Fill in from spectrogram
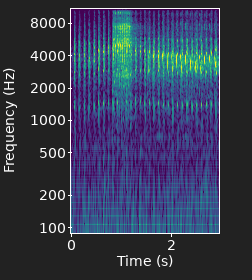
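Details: Masteran for juvenile and contest White-rumped shamas: fast, spaced chip notes, a sudden loud hissing burst, then a dense, bright trill of sharp repeated notes.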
